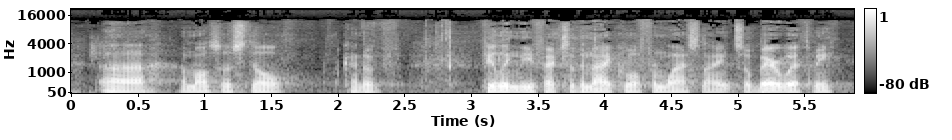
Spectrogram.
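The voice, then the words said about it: Voice affected by illness. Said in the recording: “I fell ill this weekend. My voice is not quite where I would like it to be.”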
